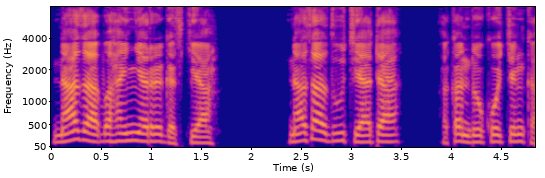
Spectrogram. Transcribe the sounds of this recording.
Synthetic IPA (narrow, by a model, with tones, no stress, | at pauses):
na˦zaː˨ɓe˦ɦa˦ɲjɐ˨rɡɐ˨skʲɪ˦jaː˦ | na˦s̬a˦˨zuː˦t͡ʃɪ˨jaː˦ta˦ | ʔa˨kɐ˦˨ndoː˦kʷoː˦kʲɪ˦ŋka˨ʔ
